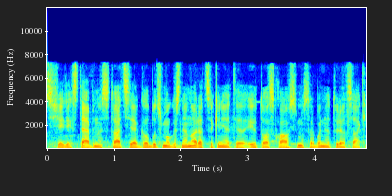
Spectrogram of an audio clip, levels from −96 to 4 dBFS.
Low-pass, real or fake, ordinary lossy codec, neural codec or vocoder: 7.2 kHz; real; AAC, 48 kbps; none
